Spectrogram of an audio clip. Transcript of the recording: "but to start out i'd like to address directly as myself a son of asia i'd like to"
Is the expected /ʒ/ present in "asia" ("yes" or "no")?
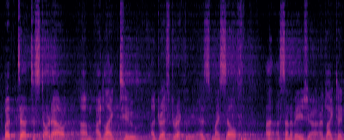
yes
